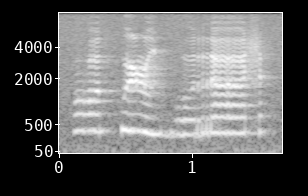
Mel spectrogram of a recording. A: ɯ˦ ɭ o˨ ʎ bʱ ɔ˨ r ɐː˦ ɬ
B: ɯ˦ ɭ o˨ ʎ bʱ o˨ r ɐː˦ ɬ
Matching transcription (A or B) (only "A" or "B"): B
